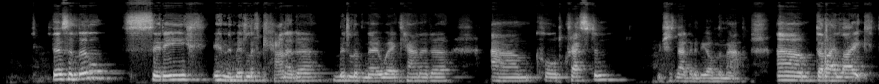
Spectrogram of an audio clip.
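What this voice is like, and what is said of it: English accent. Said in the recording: “From England, cool. I mean, I got the accent”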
